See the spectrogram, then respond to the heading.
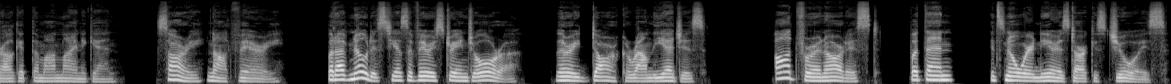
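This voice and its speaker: Low-voiced, self-assured quirky woman engineer. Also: a little mellow, no room sound, clean studio sound. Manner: matter-of-fact, wry, articulate. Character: self-assured, quirky new-age woman engineer, park maintenance supervisor. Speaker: video game voice actor. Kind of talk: scripted adventure game dialogue.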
